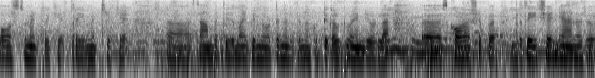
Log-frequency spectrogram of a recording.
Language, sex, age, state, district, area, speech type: Malayalam, female, 30-45, Kerala, Alappuzha, rural, spontaneous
